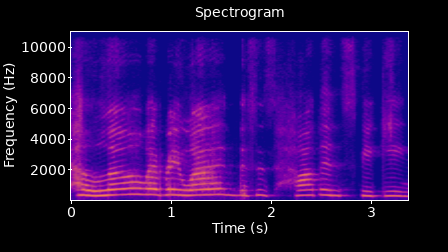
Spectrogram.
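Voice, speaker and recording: A woman with an American accent and monotone, flat intonation. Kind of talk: panel interview. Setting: video call from living room.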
